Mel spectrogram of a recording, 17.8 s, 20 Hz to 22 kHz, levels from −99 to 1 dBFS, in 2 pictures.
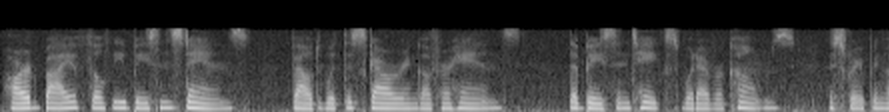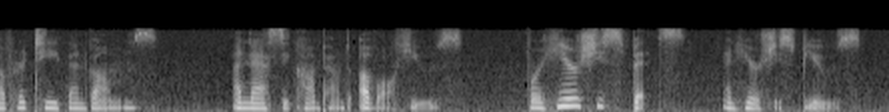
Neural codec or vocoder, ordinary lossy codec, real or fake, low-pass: none; AAC, 32 kbps; real; 7.2 kHz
